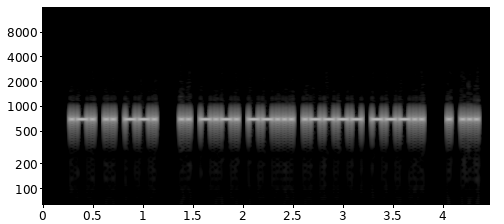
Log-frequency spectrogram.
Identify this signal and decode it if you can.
Morse code, heard as a keyed tone, about 36 wpm, 700 Hz. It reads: RIG IC718 ES
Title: Practice QSO - Exchange 2 - Info - 35wpm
